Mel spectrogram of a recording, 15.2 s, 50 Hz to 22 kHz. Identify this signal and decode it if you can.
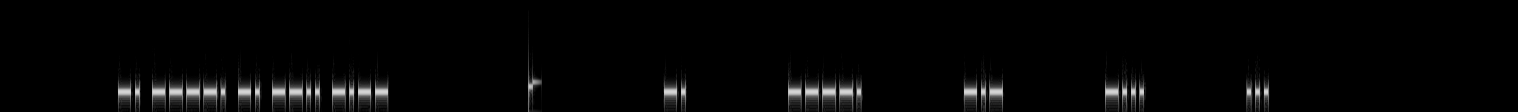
Morse code, heard as a keyed tone, about 28 wpm, spaced as for 12 wpm, 700 Hz. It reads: N9NZY N9KBS
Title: USA Call Signs - 5 Characters - 8x Character Spacing - 28wpm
